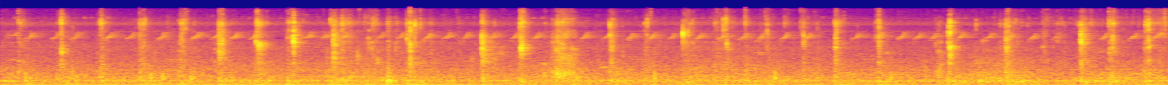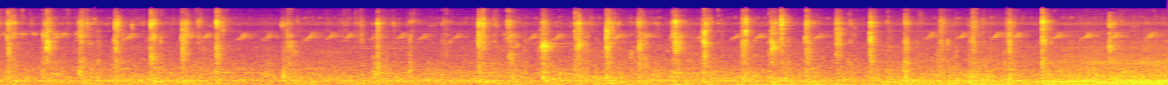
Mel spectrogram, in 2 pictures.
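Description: Close-up eating sounds: a person chewing crisp papad and khichdi, with many sharp crunchy clicks and wet mouth sounds scattered throughout.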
